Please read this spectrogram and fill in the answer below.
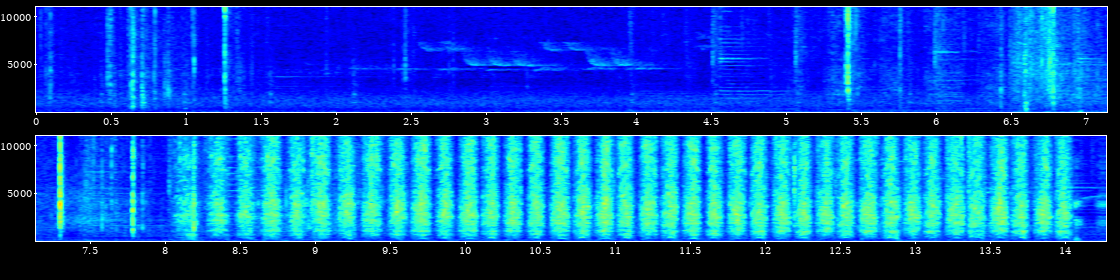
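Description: Folding hand saw cutting through a birch branch in fast, steady strokes that start about eight seconds in. Before that there are only a few scattered sharp clicks and snaps.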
